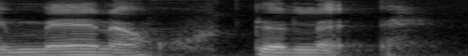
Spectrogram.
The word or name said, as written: meenawhdile'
